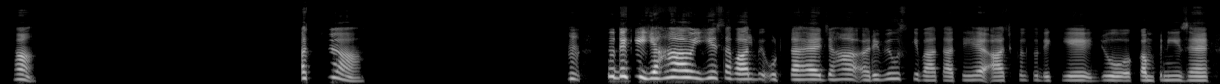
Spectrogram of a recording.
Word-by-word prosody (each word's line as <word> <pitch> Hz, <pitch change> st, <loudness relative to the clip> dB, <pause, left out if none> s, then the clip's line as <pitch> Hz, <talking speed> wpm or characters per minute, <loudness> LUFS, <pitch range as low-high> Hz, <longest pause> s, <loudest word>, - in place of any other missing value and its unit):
हाँ। -, -, +1 dB, 2.7 s
अच्छा। 280 Hz, -, -2 dB, 2.1 s
हुँ। 260 Hz, -3 st, -4 dB, 0.3 s
तो 370 Hz, -, +4 dB
देखिए, 370 Hz, -2 st, +7 dB
यहाँ 320 Hz, +3 st, +7 dB
ये 295 Hz, +1 st, 0 dB
सवाल 250 Hz, -4 st, +2 dB
भी 240 Hz, -, -13 dB
उठता 230 Hz, -1 st, -4 dB
है 225 Hz, 0 st, +2 dB
जहाँ 225 Hz, -1 st, -5 dB
रिव्युज़ 245 Hz, +4 st, -8 dB
की 240 Hz, -, -12 dB
बात 190 Hz, -2 st, -5 dB
आती 200 Hz, +2 st, -7 dB
है। 205 Hz, -, -1 dB
आजकल 190 Hz, +3 st, -5 dB
तो 205 Hz, +1 st, -17 dB
देखिए 190 Hz, 0 st, -5 dB
जो 185 Hz, -2 st, -3 dB
कम्पनीज़ 195 Hz, 0 st, -6 dB
हैं 185 Hz, 0 st, +1 dB
220 Hz, 115 wpm, -22 LUFS, 190-270 Hz, 2.7 s, देखिए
